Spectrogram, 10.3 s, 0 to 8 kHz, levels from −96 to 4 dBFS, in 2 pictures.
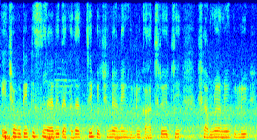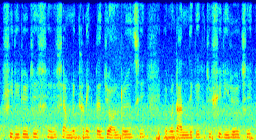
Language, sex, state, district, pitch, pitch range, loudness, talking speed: Bengali, female, West Bengal, Jhargram, 175 Hz, 170-185 Hz, -21 LUFS, 165 wpm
